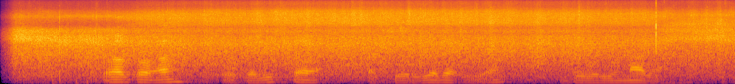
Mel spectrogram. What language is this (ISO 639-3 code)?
som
